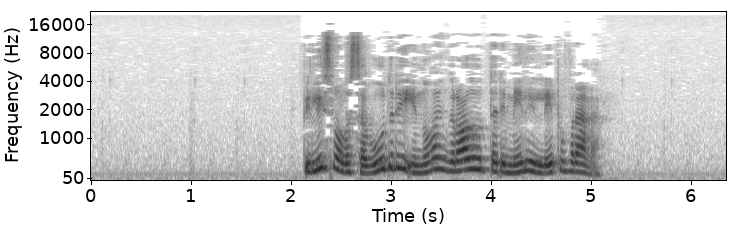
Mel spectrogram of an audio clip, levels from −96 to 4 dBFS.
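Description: The speech carries plainly audible transform-codec damage from start to finish: a ringing, washy smear around each syllable and a hiss that swells and fades with the sound. This is likely WMA compression, with quantisation noise spread across long blocks and quieter spectral detail zeroed, which fits a bitrate near 48 kbps. Unlike a simple low-pass or band-limiting fault, the top end still reaches about 20.1 kHz, so the damage is the breathing noise and smearing, not missing treble.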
